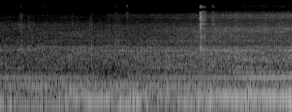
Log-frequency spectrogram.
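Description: Motor vehicle engine idling steadily, a low hum with a few constant tones, with a single sharp click about four seconds in.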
